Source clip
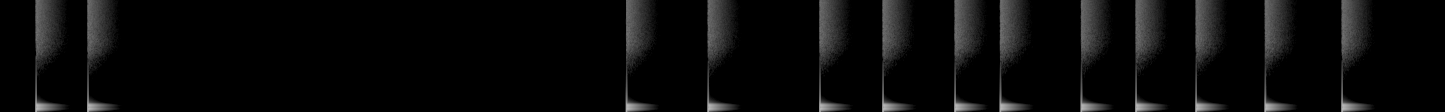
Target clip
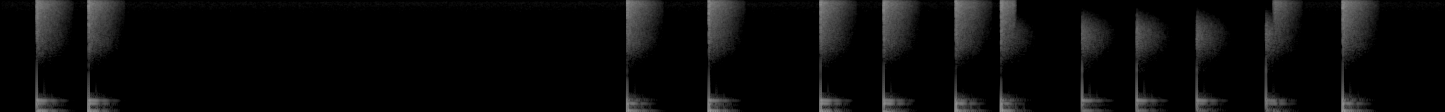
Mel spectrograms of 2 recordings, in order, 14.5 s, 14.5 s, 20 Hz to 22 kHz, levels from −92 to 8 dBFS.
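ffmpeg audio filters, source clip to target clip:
ffmpeg -i in.wav -filter_complex "[0:a]aemphasis=mode=production:type=75fm,bandreject=frequency=50:width_type=h:width=6,bandreject=frequency=100:width_type=h:width=6,bandreject=frequency=150:width_type=h:width=6,bandreject=frequency=200:width_type=h:width=6,bandreject=frequency=250:width_type=h:width=6,bandreject=frequency=300:width_type=h:width=6,bandreject=frequency=350:width_type=h:width=6,bandreject=frequency=400:width_type=h:width=6,bandreject=frequency=450:width_type=h:width=6,bandreject=frequency=500:width_type=h:width=6,acompressor=threshold=-20dB:ratio=6,aeval=exprs='val(0)*sin(2*PI*180*n/s)':channel_layout=same,asplit=3[link_01][link_02][link_03];[link_01]afade=type=out:start_time=10.13:duration=0.02[link_04];[link_02]highpass=130,equalizer=frequency=220:width_type=q:width=4:gain=-8,equalizer=frequency=350:width_type=q:width=4:gain=-9,equalizer=frequency=1700:width_type=q:width=4:gain=7,lowpass=frequency=7300:width=0.5412,lowpass=frequency=7300:width=1.3066,afade=type=in:start_time=10.13:duration=0.02,afade=type=out:start_time=12.72:duration=0.02[link_05];[link_03]afade=type=in:start_time=12.72:duration=0.02[link_06];[link_04][link_05][link_06]amix=inputs=3:normalize=0,asplit=2[link_07][link_08];[link_08]adelay=75,lowpass=frequency=910:poles=1,volume=-23dB,asplit=2[link_09][link_10];[link_10]adelay=75,lowpass=frequency=910:poles=1,volume=0.42,asplit=2[link_11][link_12];[link_12]adelay=75,lowpass=frequency=910:poles=1,volume=0.42[link_13];[link_07][link_09][link_11][link_13]amix=inputs=4:normalize=0,asplit=2[link_14][link_15];[link_15]adelay=10.7,afreqshift=-0.28[link_16];[link_14][link_16]amix=inputs=2:normalize=1" out.wav

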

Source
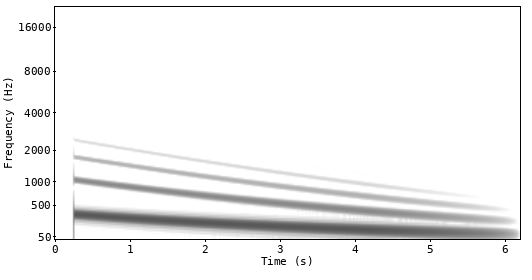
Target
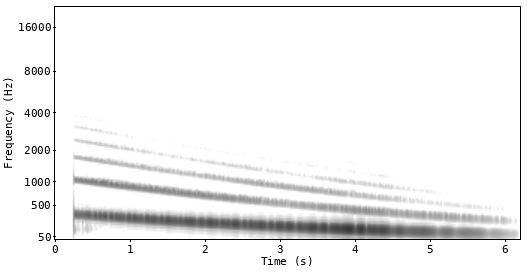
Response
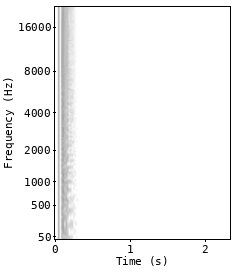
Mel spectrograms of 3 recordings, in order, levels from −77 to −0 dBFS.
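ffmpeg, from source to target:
-filter_complex "[0:a]highpass=130,equalizer=frequency=140:width_type=q:width=4:gain=9,equalizer=frequency=360:width_type=q:width=4:gain=-6,equalizer=frequency=540:width_type=q:width=4:gain=-10,equalizer=frequency=980:width_type=q:width=4:gain=5,lowpass=frequency=2100:width=0.5412,lowpass=frequency=2100:width=1.3066,aecho=1:1:62|124|186|248|310|372:0.2|0.11|0.0604|0.0332|0.0183|0.01,adynamicsmooth=sensitivity=3:basefreq=760,asplit=2[link_01][link_02];[1:a]atrim=start_sample=2205,lowpass=2000,adelay=115[link_03];[link_02][link_03]afir=irnorm=-1:irlink=0,volume=-14.5dB[link_04];[link_01][link_04]amix=inputs=2:normalize=0"

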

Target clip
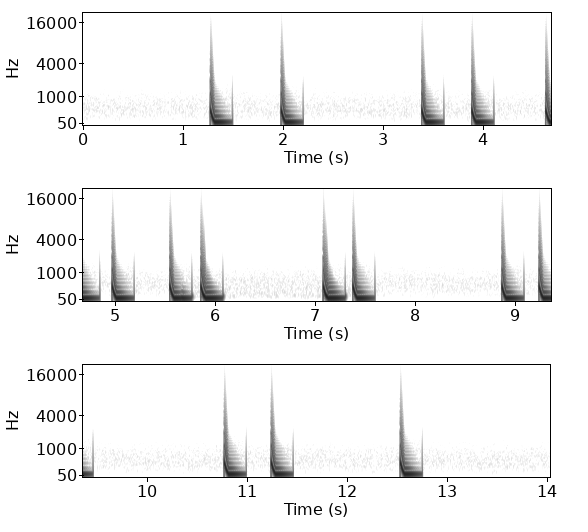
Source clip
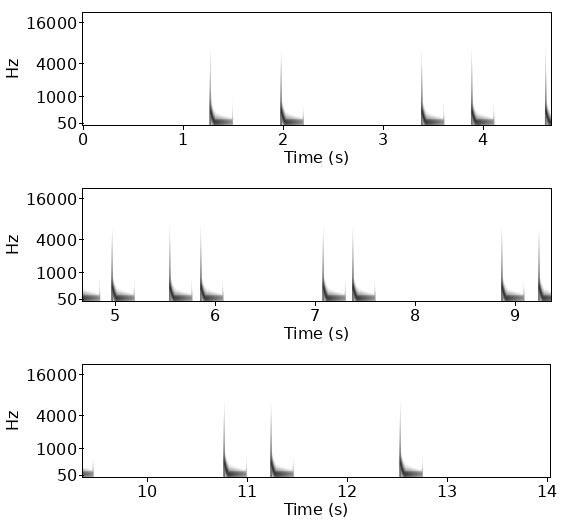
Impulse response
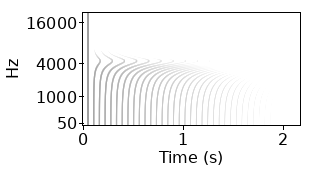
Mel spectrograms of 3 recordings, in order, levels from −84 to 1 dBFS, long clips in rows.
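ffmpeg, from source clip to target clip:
-filter_complex "[0:a]adynamicsmooth=sensitivity=5.5:basefreq=700,asplit=3[link_01][link_02][link_03];[link_01]afade=type=out:start_time=5.66:duration=0.02[link_04];[link_02]equalizer=frequency=120:width_type=o:width=1.4:gain=10,afade=type=in:start_time=5.66:duration=0.02,afade=type=out:start_time=7.36:duration=0.02[link_05];[link_03]afade=type=in:start_time=7.36:duration=0.02[link_06];[link_04][link_05][link_06]amix=inputs=3:normalize=0,asplit=2[link_07][link_08];[link_08]highpass=frequency=720:poles=1,volume=42dB,asoftclip=type=tanh:threshold=-9dB[link_09];[link_07][link_09]amix=inputs=2:normalize=0,lowpass=frequency=1600:poles=1,volume=-6dB"

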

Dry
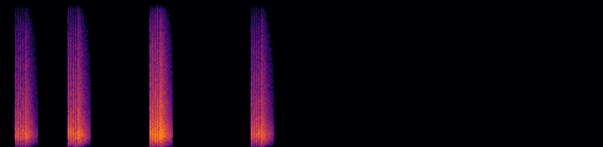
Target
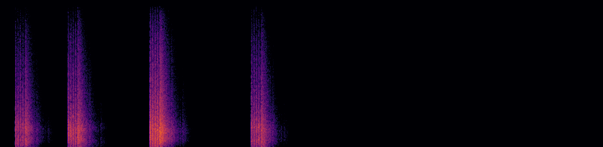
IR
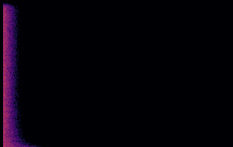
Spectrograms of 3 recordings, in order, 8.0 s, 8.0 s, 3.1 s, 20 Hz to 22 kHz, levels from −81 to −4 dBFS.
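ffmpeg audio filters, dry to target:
-af "aecho=1:1:152|304:0.1|0.025,aeval=exprs='val(0)*sin(2*PI*840*n/s+840*0.35/0.64*sin(2*PI*0.64*n/s))':channel_layout=same,volume=-6.5dB"

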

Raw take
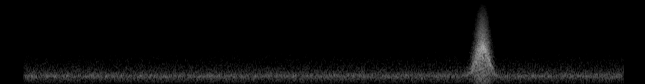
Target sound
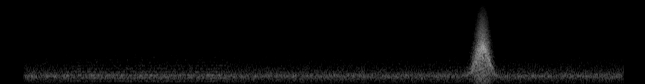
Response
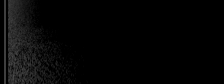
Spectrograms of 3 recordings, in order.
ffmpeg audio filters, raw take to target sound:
-filter_complex "[0:a]asettb=1/sr,asplit=3[link_01][link_02][link_03];[link_01]atrim=end=0.634[link_04];[link_02]atrim=start=0.63:end=2.28,asetpts=PTS-STARTPTS,afade=type=in:duration=0.004:curve=qsin,afade=type=out:start_time=1.646:duration=0.004:curve=qsin,aecho=1:1:6.8:0.68,atrim=end_sample=72765[link_05];[link_03]atrim=start=2.276[link_06];[link_04][link_05]acrossfade=duration=0.004:curve1=hsin:curve2=qsin[link_07];[link_07][link_06]acrossfade=duration=0.004:curve1=qsin:curve2=hsin,volume=-2.5dB"

